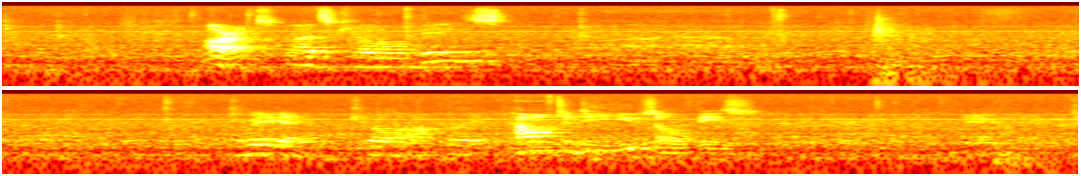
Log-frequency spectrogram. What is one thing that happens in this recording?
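Laptop keys click as a young man types.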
